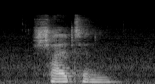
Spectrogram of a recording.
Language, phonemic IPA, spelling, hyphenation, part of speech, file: German, /ˈʃaltən/, schalten, schal‧ten, verb, De-schalten.ogg
- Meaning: 1. to switch 2. to shift gears 3. to connect 4. to issue, run, post an advertisement 5. to be on the ball (to be quick to understand and react to something sudden and/or unexpected)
